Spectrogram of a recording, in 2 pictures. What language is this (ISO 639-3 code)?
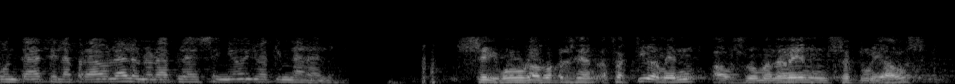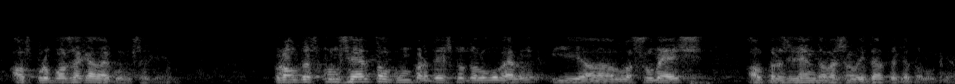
cat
